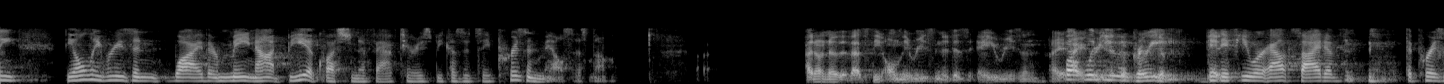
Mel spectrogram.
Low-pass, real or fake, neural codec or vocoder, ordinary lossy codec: 5.4 kHz; fake; vocoder, 22.05 kHz, 80 mel bands, HiFi-GAN; MP3, 32 kbps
